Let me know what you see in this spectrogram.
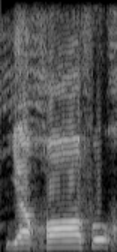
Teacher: خا یہ موٹے حروفوں میں سے ہے تو آپ نے اس کو بھی ایک الف تک کھینچنا ہے اور موٹا کر کے ادا کرنا ہے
